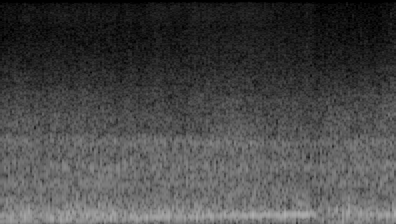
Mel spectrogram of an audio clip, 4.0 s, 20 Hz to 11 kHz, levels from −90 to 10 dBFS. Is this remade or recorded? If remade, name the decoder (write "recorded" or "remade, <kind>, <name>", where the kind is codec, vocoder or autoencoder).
remade, vocoder, BigVGAN v2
